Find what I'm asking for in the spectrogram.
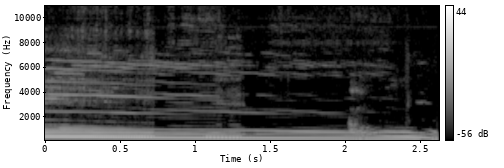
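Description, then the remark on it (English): A single long, loud howl from a comedian imitating a wolf on Native Roots Radio, starting high and sliding slowly downward, with a brief wavering rise near the end before it fades. “Okay, we had one of the comedians howl,”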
